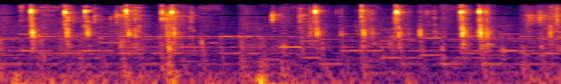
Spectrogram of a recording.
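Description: A loud mechanical keyboard clatters with fast, continuous typing, keys clicking close to the microphone in uneven rapid bursts with no talk.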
